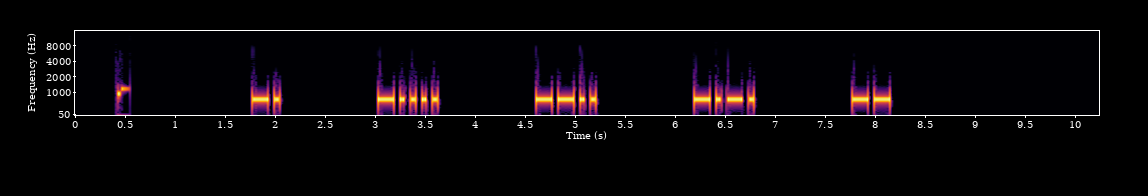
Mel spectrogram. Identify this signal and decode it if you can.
Morse code, heard as a keyed tone, about 22 wpm, spaced as for 8 wpm, 700 Hz. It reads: N6ZCM
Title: USA Call Signs - 5 Characters - 6x Character Spacing - 22wpm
